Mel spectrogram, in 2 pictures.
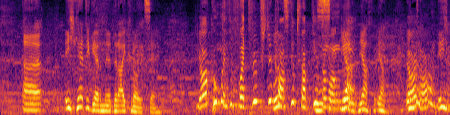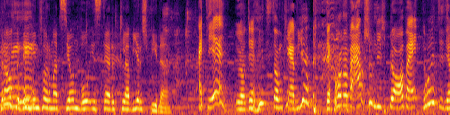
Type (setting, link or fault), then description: setting, live audience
